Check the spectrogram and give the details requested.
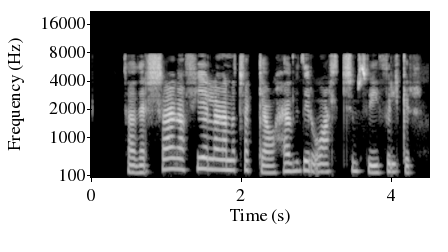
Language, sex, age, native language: Icelandic, female, 30-39, Icelandic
